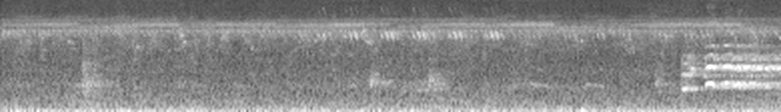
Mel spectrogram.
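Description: Near silence with a faint steady high hiss, then near the end a chicken gives one long, drawn-out call.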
